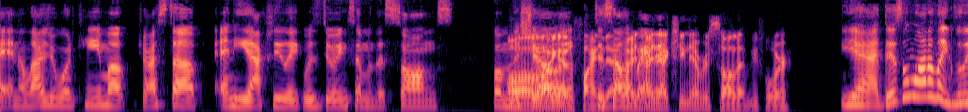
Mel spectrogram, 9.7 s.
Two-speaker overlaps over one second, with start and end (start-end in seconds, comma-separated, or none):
5.1-6.7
